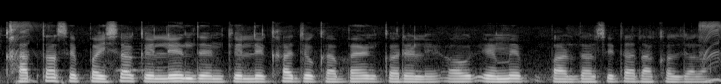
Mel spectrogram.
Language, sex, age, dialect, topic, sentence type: Bhojpuri, male, 18-24, Southern / Standard, banking, statement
